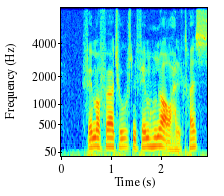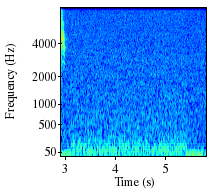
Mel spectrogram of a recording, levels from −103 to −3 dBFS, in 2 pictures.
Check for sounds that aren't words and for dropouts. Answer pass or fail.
pass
